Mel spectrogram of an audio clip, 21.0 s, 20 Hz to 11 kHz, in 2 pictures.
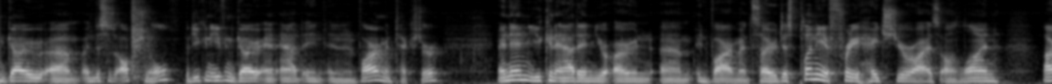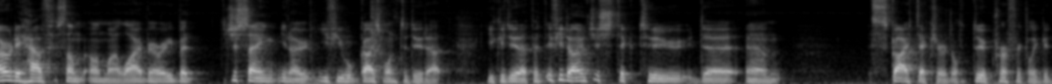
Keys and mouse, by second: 14.5-17.5 middle drag, 17.5-21.0 drag.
